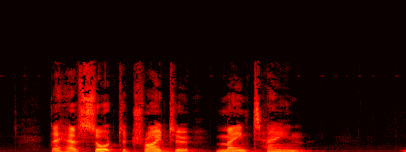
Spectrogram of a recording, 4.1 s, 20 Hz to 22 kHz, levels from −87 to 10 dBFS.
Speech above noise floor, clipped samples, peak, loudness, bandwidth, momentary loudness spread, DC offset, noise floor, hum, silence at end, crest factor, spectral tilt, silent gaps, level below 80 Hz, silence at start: 39 dB; under 0.1%; -12 dBFS; -32 LUFS; 13 kHz; 9 LU; under 0.1%; -71 dBFS; none; 0 s; 24 dB; -3 dB/octave; none; -78 dBFS; 0.5 s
